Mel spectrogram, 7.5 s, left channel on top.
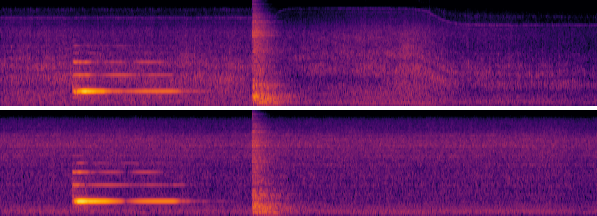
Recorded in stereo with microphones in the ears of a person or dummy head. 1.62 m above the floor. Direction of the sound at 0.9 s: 30° right (ahead or behind).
